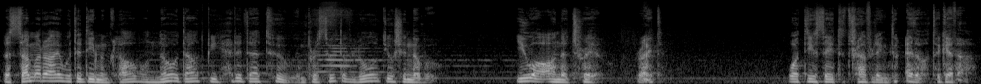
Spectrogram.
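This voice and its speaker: Encouraging samurai-era ally, a man acting, mid-pitched. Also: a little fast, slight background noise, close to an everyday voice. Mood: confident, thoughtful. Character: confident, comradely samurai-era ally rallying a fighter. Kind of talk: dramatic video game cutscene acting.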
